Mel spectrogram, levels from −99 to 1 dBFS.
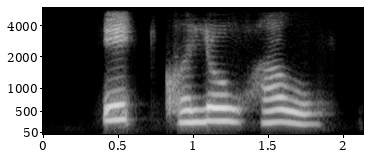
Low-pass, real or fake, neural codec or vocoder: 5.4 kHz; fake; codec, 24 kHz, 0.9 kbps, DualCodec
